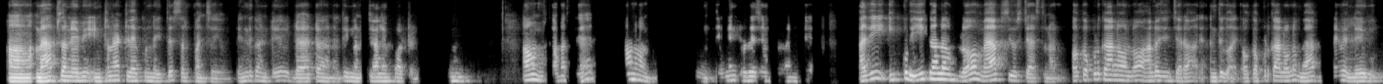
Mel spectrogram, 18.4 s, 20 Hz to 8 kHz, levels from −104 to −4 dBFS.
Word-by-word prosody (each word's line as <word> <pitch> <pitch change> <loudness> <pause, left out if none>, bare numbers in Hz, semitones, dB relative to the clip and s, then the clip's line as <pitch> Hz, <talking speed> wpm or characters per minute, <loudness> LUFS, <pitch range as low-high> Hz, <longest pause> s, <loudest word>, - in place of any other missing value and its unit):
ఆ! - - +11 0.4
మ్యాప్స్ 130 +3 +7
అనేవి 145 -1 +3
ఇంటర్నెట్ 155 +5 0
లేకుండా 140 -1 -1
అయితే 130 +4 -5
అసలు 140 -2 -7
పని 125 -2 -2
చేయవు. 110 -2 -10 0.2
ఎందుకంటే, 145 -2 -5 0.3
డేటా 125 +3 0
అనేది 120 +4 -5
మనకి 125 -1 -2
చాలా 130 0 +2
ఇంపార్టెంట్. 125 -4 -6 0.4
హ్మ్. 140 -1 -2 0.9
అవును. 180 -1 +4 0.2
సమస్యే. 160 +8 -5 0.6
అవునవును. 170 -12 -1 0.6
హ్మ్. 125 -4 -10
తెలియని 160 +5 -6
ప్రదేశానికి 150 -1 -3
వెళ్ళాలంటే, 135 0 -12 0.7
అది 195 +8 +2 0.3
ఇప్పుడు 190 0 +2
ఈ - - +5
కాలంలో 190 -7 +4 0.2
మ్యాప్స్ 185 +4 +4
యూజ్ 155 0 -5
చేస్తున్నారు. 120 -1 -7 0.2
ఒకప్పుడు 175 +5 -4
కాలంలో 165 -3 0
ఆలోచించారా? 145 -3 -3 0.3
ఎందుకు, 135 0 -2 0.3
ఒకప్పుడు 130 +1 -6
కాలంలో 150 +3 0
మ్యాప్స్ 140 0 -3 0.2
అనేవే 165 -1 -4
లేవు. 135 -2 0
145 Hz, 125 wpm, -24 LUFS, 130-160 Hz, 0.9 s, ఆ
